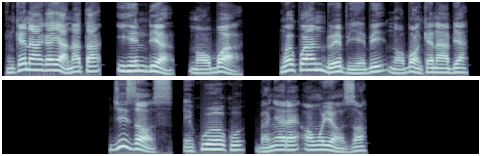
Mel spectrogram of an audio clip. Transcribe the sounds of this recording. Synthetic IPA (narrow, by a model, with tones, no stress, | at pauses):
ŋ̩˨k̬e˦na˦ɡa˦ɣa˦˨na˦ta˦ | i˦ɦe˦n̩˦dɪ˦a˨ | nɔ˨ɡ͡bʊ˦a̰˨ | ŋʷe˦kʷa˦n̩˦dʊ˨e˦bi˨e˨bi˦nɔ˨bɔ˦ŋ̩˨ke˦na˦bja˦ | d͡ʒi˦s̬ɔ˨se˨kʷu˦o˦kʷu˦ba˨ɲe˦ɾe˦ʔɔ˦ŋʷʊ˦jɔ˨zɔ˦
